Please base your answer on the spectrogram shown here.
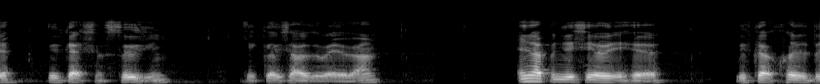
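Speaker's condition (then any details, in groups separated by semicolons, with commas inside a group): Mouth cancer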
